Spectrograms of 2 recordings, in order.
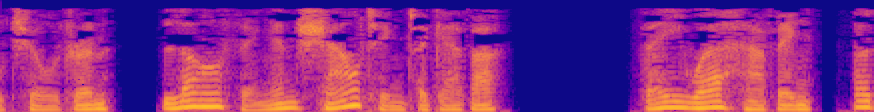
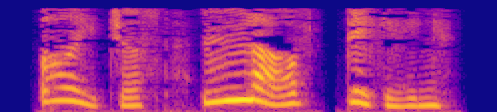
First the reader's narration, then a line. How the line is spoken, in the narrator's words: he shouted happily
